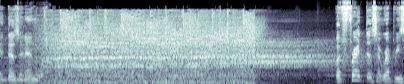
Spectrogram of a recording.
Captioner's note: screams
